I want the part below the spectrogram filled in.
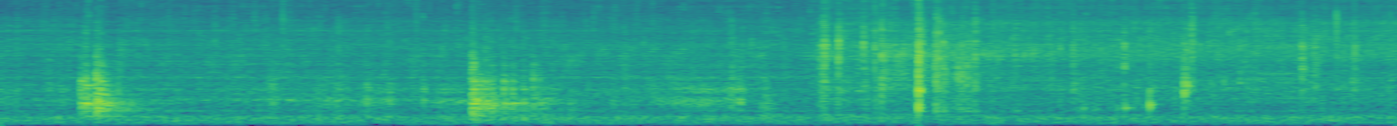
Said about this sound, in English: So we're gonna add in our garlic.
